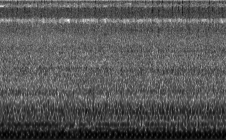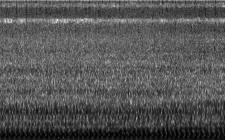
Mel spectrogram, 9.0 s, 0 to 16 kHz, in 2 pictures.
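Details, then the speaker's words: Honda CBR650 road bike, cold start, first start after fitting a new Akrapovic exhaust, recorded inside an echoey garage: loud, deep booming note revving with a steady clean firing rhythm, no knocks or misfires. Normal revving. "Now I am expecting it to be pretty echoey because we are inside a garage. And this is a cold start again."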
